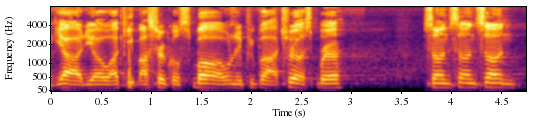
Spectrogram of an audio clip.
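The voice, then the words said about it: White guy imitating Black speech. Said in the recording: “That's my impression of a white guy trying to be a black guy”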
